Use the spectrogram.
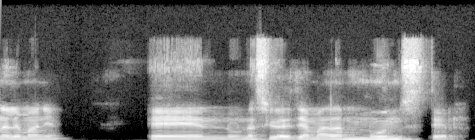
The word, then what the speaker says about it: Münster: Entonces vamos a ubicarnos ahorita en Alemania, en una ciudad llamada Münster, así M-U diéresis Münster, Münster, una cosa así se pronuncia.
